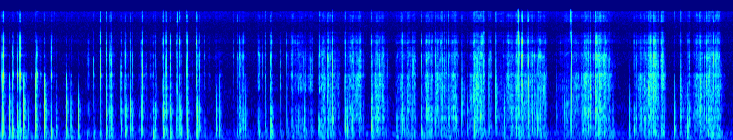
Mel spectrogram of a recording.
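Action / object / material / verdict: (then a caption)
scrape / small round wooden box with woven side / wood / none. Long nails scratch across the pale wooden lid and around the edge of a small, palm-sized round wooden box with a woven side. Quick, dry, separate scratching strokes come first, then merge into denser, steadier rasping scrapes. The sound sits mostly in the mid-range and stops dead after each stroke, with no ring.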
